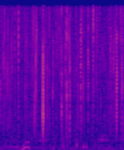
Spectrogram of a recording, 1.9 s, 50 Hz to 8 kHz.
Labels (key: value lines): label: biophony, cascading saw
recorder: SoundTrap 600 or HydroMoth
